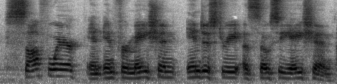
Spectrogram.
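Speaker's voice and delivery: slow, careful word-by-word delivery. Real, not acted. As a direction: take the tongue twister slowly so as not to trip up. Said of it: "I have to say that very slow".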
